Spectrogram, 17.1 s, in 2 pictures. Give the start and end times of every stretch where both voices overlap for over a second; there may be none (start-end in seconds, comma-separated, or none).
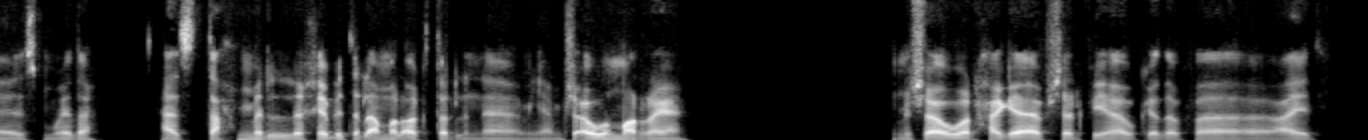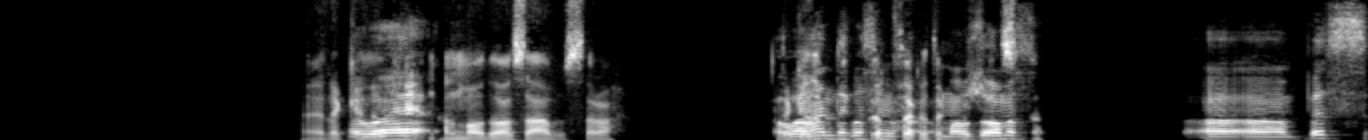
13.5-15.1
